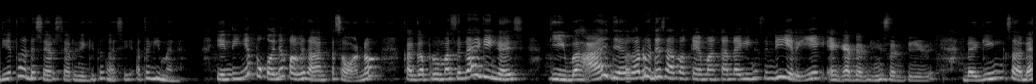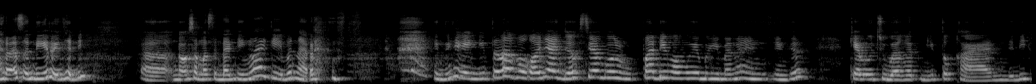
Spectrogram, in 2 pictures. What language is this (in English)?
Indonesian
